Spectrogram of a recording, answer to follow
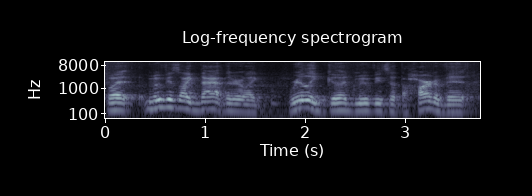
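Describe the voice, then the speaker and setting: A man hosting a casual movie podcast with friends, chatty and quick to laugh, often saying "like". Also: mid-range voice. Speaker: podcast host. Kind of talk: casual chat about movies. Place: home garage. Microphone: handheld audio recorder.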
